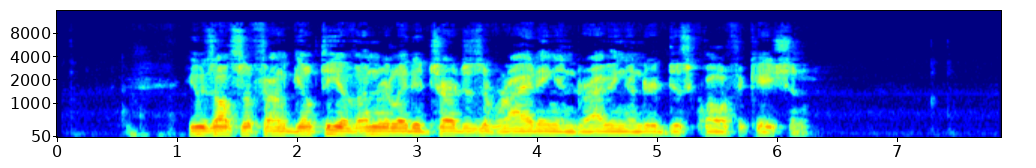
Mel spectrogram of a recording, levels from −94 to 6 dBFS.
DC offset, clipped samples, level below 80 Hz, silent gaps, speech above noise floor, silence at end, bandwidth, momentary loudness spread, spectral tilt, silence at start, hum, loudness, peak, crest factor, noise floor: under 0.1%; under 0.1%; -50 dBFS; none; 50 dB; 1.6 s; 10.5 kHz; 8 LU; -6.5 dB/octave; 0.6 s; none; -22 LUFS; -4 dBFS; 18 dB; -72 dBFS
